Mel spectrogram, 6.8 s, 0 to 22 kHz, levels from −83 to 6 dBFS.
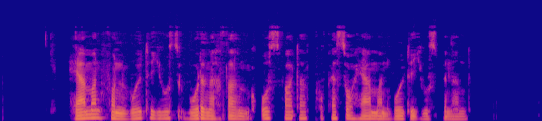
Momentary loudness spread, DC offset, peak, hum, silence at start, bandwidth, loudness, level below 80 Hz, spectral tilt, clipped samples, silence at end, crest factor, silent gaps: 9 LU; under 0.1%; -4 dBFS; none; 0.85 s; 9.6 kHz; -29 LUFS; -56 dBFS; -5.5 dB/octave; under 0.1%; 0.95 s; 26 dB; 3.87-3.94 s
